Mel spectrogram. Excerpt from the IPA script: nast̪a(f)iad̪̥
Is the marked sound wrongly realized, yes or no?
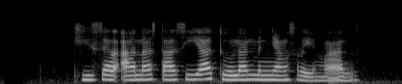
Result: yes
